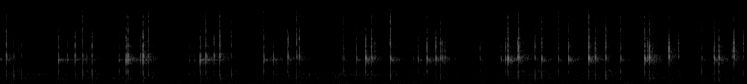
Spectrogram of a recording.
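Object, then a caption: Small round glass lid. A small, solid, round clear glass jar lid held in both hands is tapped and scratched with long painted fingernails. Rapid, crisp clicks and scratchy bursts come in clusters, with a bright glassy tone around 1.3 kHz that dies away almost instantly after each touch.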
